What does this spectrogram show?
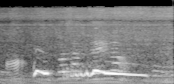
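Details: A single lure call from a male collared dove used to draw other birds into calling: a brief rising note, a wavering rolled middle, then a long, clear, steadily falling coo, with a low hum behind.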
